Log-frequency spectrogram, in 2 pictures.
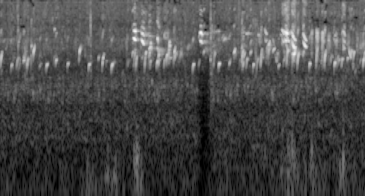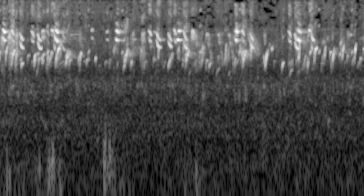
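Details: European goldfinch song played to stimulate singing: busy, tinkling twitter of high chirps and rattling trills in surging bursts, with a few low thumps underneath.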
